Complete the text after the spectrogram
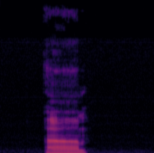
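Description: A game menu plays a short, loud buzzing tone.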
